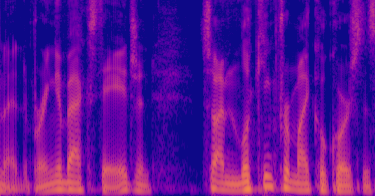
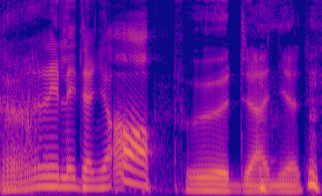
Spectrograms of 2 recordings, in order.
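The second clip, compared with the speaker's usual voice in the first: fake, heavily laid-on Irish accent; 3 semitones higher than usual. Trying out accents after a bad scottish one: put-on irish accent. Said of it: "I give him an Irish one".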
